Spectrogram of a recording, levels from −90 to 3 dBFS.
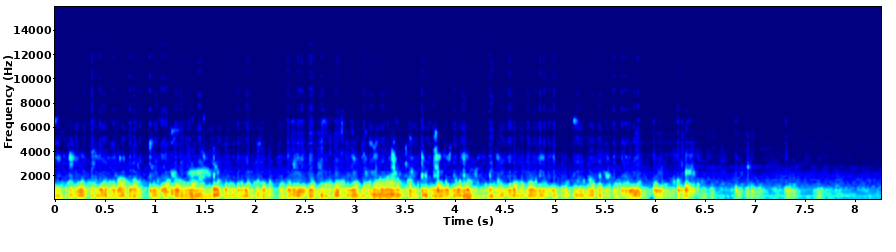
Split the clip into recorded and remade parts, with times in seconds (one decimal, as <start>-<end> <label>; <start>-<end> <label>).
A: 0.0-2.3 recorded; 2.3-3.0 remade; 3.0-5.8 recorded; 5.8-8.3 remade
